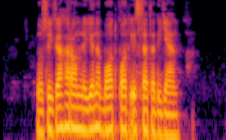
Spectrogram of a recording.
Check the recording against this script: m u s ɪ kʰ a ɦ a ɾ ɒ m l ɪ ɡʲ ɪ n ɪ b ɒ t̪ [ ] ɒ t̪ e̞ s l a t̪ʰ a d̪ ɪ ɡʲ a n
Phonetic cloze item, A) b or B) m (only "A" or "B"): A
